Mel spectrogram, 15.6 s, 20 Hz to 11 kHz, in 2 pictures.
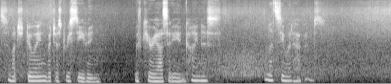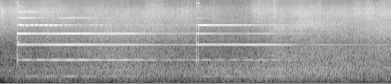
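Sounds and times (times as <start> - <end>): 
steady soft rushing background: 0.0 - 15.6
speech: 0.2 - 4.6, 5.3 - 6.5
meditation bell ringing: 8.1 - 15.6.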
